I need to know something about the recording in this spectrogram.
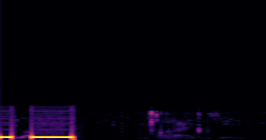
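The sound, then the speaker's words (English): Two loud, steady electronic phone tones as a call is placed: a short beep, then a longer one. Afterwards, faint muffled voices are heard in the background. “Yeah, I'm ringing somebody now.”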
